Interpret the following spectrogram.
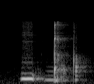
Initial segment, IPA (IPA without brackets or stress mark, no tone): ɲ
